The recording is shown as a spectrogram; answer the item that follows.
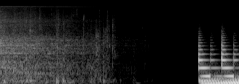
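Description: Rustling handling noise that fades away over about a second, then silence.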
